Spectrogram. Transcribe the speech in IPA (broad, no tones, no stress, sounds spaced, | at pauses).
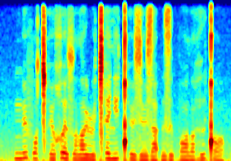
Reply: ŋ ø f ɔ ǀʰ ø χʷ ɛ sʷ ɨ lˠ ɯ ɭ ʏ ǀʰ ɛ lʲ ɨ ǃʰ ø z ø z a ʔ ɯ z ɯ b ɔ lˠ ʏ ɦ ɯ ǃ ɔ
